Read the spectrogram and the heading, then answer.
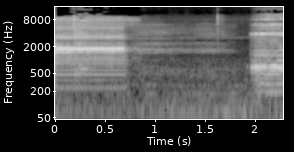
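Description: A loud, harsh buzzer blares for under a second, cuts out to a brief quiet gap, then sounds again at the end. No one speaks.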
